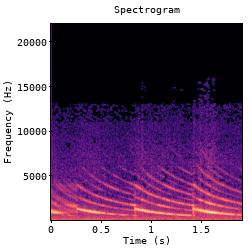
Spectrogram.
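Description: A loud electronic alarm blares, repeating a shrill, harmonic tone that slides downward in pitch roughly every half second, three cycles in a row, with no voices.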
